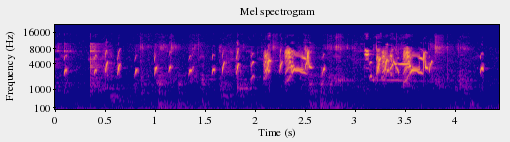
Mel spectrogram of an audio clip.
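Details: Goldfinch singing a string of sharp, evenly spaced high chirps that run into dense, liquid twittering flourishes, then a final lone note; clean background.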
